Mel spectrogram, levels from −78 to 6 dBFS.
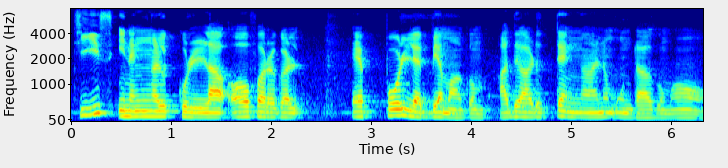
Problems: none marked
